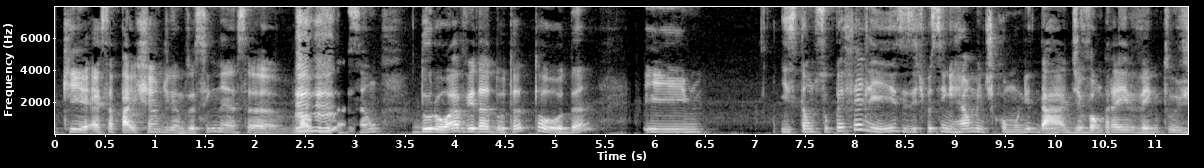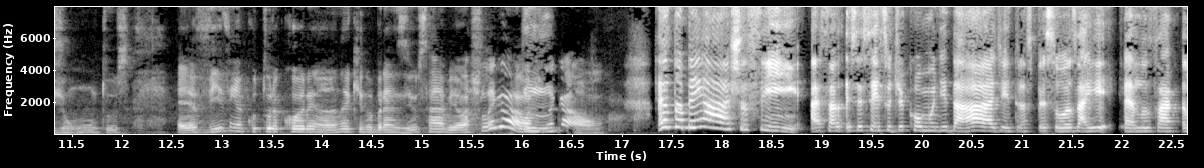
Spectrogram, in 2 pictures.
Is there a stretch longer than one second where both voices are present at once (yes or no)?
no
